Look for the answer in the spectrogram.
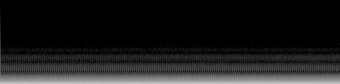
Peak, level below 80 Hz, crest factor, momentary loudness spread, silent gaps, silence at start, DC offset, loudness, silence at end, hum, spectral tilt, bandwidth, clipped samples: -16 dBFS; -18 dBFS; 2 dB; 0 LU; none; 0 s; under 0.1%; -22 LUFS; 0 s; 50 Hz at -20 dBFS; -11 dB/octave; 2 kHz; under 0.1%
